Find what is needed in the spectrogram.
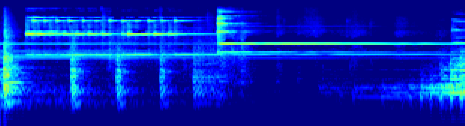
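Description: Chamber music: glockenspiel notes struck and left to ring, with about four short percussion strokes under them. A second high bell-like note is struck about three seconds in and rings on while a faint low tone enters near the end.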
